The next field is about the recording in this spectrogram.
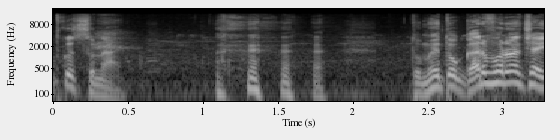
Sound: laughs

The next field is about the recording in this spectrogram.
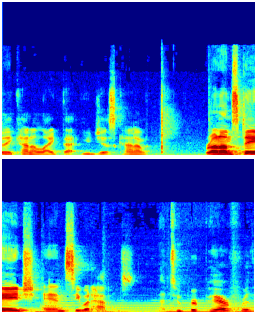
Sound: slaps hands

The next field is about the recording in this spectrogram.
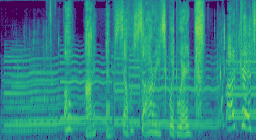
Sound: sniffling

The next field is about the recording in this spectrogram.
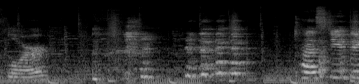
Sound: laughs; giggling

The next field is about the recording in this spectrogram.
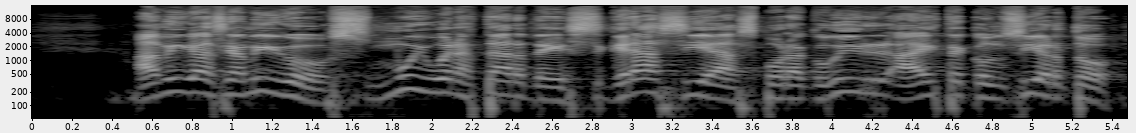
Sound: MC speaking in Spanish

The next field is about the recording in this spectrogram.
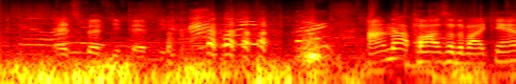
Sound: laughter

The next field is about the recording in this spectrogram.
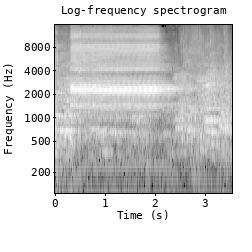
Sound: buzzer

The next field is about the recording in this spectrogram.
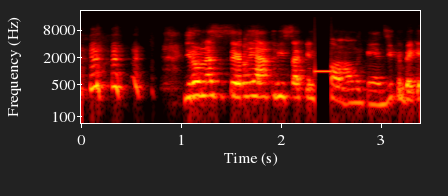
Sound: beep

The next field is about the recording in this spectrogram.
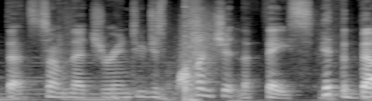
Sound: whipping sound

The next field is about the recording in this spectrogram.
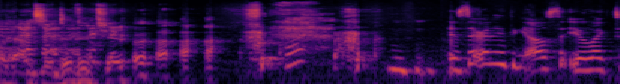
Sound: Lady Cimorene and Lord Byron both chuckling

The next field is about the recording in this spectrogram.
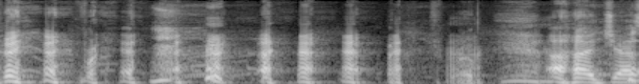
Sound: laughter

